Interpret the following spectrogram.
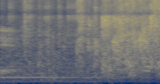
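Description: The last chord of an acoustic guitar ringing out and fading, then a small audience breaking into applause about a second in.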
